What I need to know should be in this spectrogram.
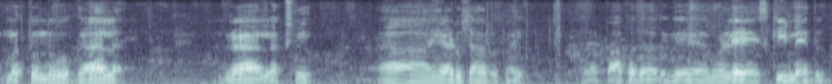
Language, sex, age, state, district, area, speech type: Kannada, male, 60+, Karnataka, Udupi, rural, spontaneous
